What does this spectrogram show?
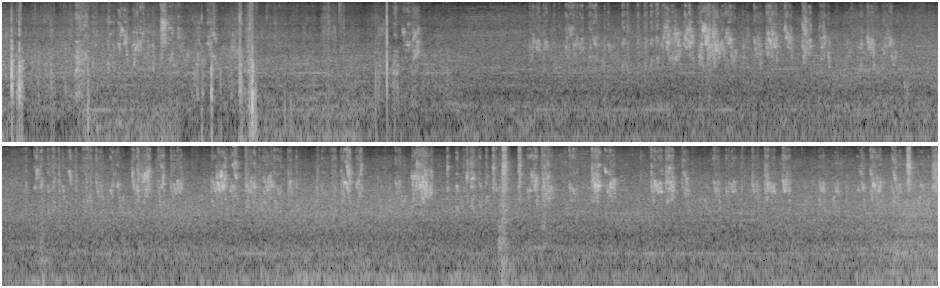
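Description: Small birds chirping over and over, with a few sharp knocks in the first few seconds.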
